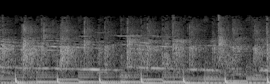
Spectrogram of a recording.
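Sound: audience clapping hands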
